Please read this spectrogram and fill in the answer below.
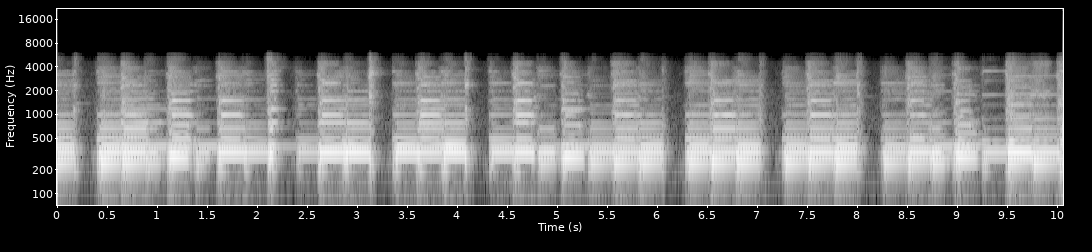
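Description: Ukulele strumming chords in a steady rhythm, each chord group broken by a brief silent gap about once a second.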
